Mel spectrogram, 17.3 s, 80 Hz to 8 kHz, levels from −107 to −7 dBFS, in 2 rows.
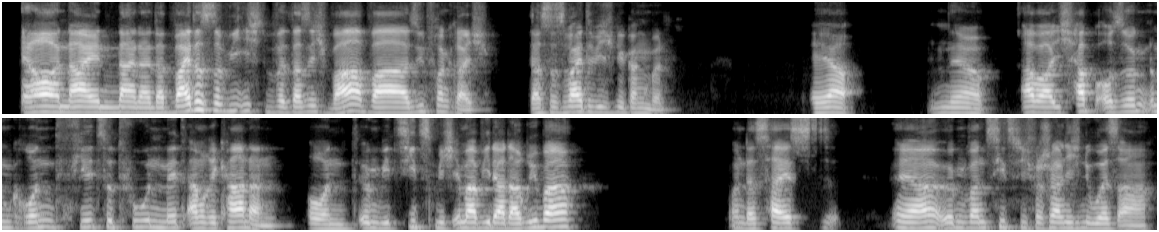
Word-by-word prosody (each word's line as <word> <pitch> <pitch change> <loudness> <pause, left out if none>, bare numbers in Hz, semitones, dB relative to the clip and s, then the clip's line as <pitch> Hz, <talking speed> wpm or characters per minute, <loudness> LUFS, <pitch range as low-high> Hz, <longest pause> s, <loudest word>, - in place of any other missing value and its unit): Ja, 150 +2 +7
nein, 145 -1 +4
nein, 140 -1 +3
nein. 135 0 0
Das 135 +1 -2
Weiteste, 185 +3 +5
wie 175 - -8
ich, 175 0 -11
w 145 - -4
dass 140 +1 -2
ich 155 -5 -10
war, 170 +7 +6
war 135 -1 +7
Südfrankreich. 150 -9 -7 0.3
Das 125 0 -4
ist 140 -1 -9
das - - -11
Weite, 150 0 +3
wie 140 - -7
ich 130 - -13
gegangen 130 -2 -8
bin. 105 -2 -12 1.0
Äh, 130 - -6
ja, 140 0 +1 0.5
ja. 130 -1 -6 0.2
Aber 140 -1 +3
ich 140 +2 -9
habe 165 0 +2
aus 140 +1 -5
irgend 160 +1 -5
'nem 155 +1 -9
Grund 160 +2 -6
viel 175 0 -11
zu 170 0 -7
tun 170 0 -9
mit 155 0 -6
Amerikanern 160 +9 0
und 125 -2 -5
irgendwie 145 -1 -7
zieht's 165 +4 -9
mich 145 -1 -8
immer 150 0 +3
wieder 145 -2 +3
da 135 0 +3
rüber 175 +3 +3 1.1
und 145 -1 -10
das 130 0 -5
heißt, 145 -1 0 0.4
ja, 155 -1 +3
irgendwann 150 0 -3
zieht's 165 +2 -9
mich 155 - -13
wahrscheinlich 150 0 -3
in 145 - -13
die 140 - -7
USA. 110 -5 -4
145 Hz, 195 wpm, -23 LUFS, 135-160 Hz, 1.1 s, Ja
